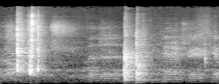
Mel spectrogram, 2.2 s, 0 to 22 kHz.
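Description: Sharp metallic clicks and clinks from a DSA SA58 rifle being handled and tilted. A quick cluster of several clicks comes first, then a single click about a second later.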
